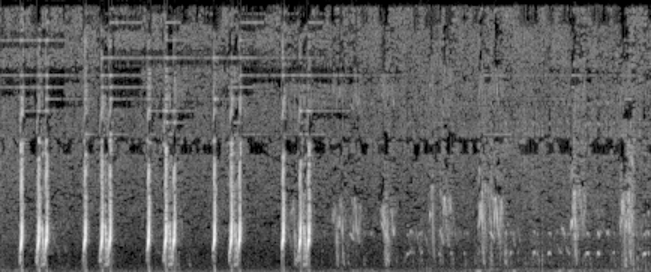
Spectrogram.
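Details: Female common quail used as a lure for night hunting, giving paired harsh rasping notes that repeat about once a second for four seconds, then fainter scattered chirps.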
